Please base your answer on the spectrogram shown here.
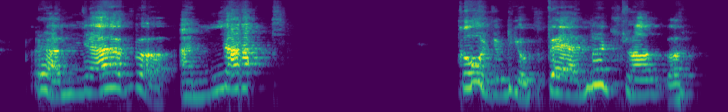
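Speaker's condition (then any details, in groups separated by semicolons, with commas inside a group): Cerebral palsy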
